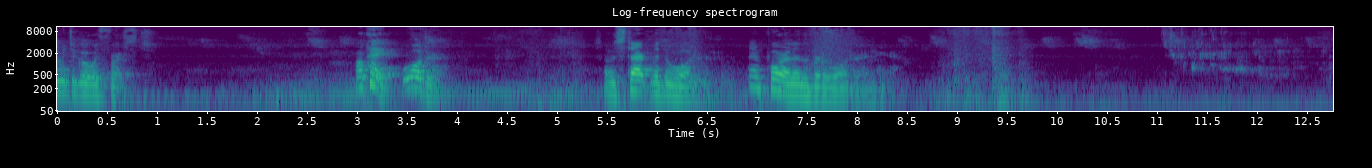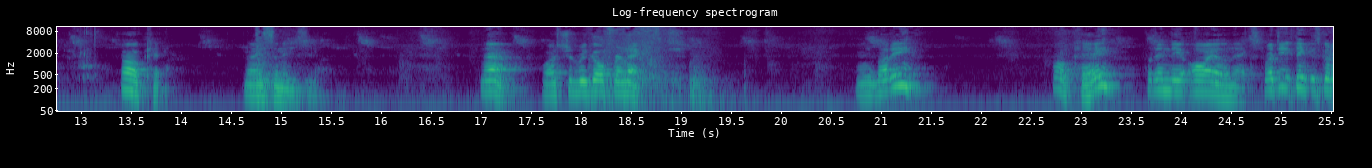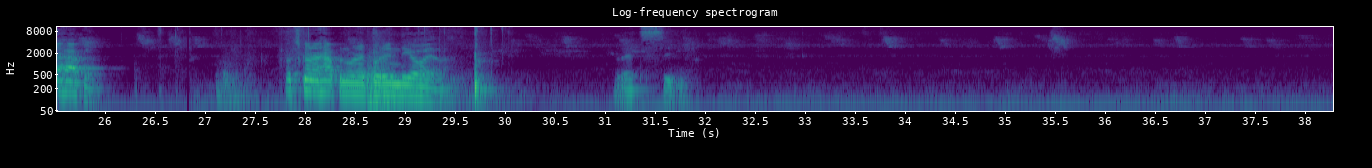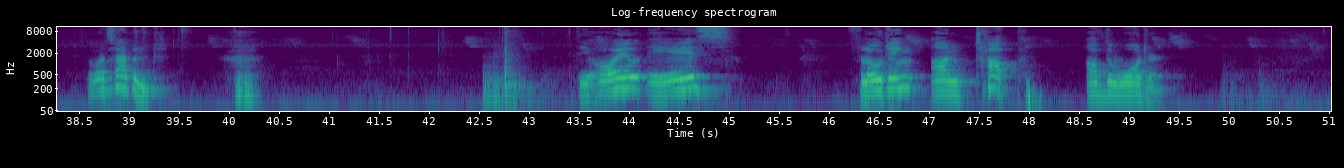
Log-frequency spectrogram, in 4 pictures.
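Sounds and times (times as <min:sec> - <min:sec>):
small birds chirping: 0:00.0 - 0:51.0
water pouring into a glass: 0:11.1 - 0:13.3.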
